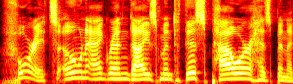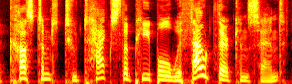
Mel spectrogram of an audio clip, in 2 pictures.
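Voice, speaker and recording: High-pitched man reading formal oratory. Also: dry recording, clean studio sound. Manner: solemn, declamatory, measured with deliberate pauses. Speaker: reader of a historical speech. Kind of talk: formal oratory read aloud from a script.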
